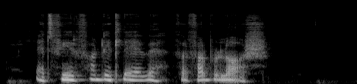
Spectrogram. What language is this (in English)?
Swedish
